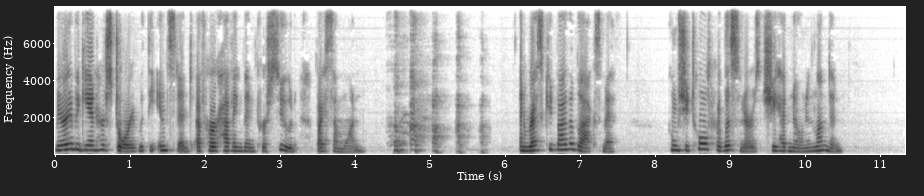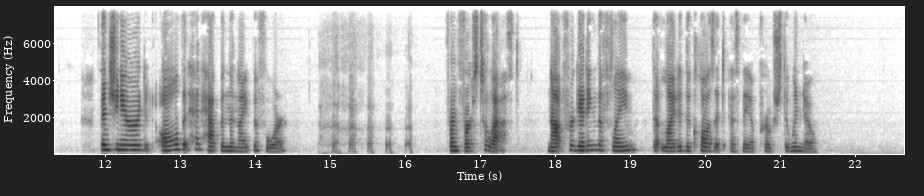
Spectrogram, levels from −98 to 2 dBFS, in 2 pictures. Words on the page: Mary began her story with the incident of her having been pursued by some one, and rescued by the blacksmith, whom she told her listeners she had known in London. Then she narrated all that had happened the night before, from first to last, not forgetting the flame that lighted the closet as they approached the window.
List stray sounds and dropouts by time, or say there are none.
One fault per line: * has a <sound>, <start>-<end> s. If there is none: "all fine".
* has a laugh, 4.4-5.8 s
* has a laugh, 14.7-16.3 s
